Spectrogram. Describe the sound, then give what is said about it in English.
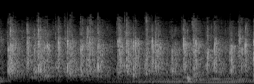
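A church audience claps their hands for God during a sermon, in dense, continuous applause, many overlapping sharp claps forming a steady rhythmic wash of moderately loud noise. “Clap your hands for God.”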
